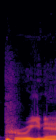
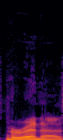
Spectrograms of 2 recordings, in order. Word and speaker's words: Perena: Making sure I pronounce it correct because I always said Pirina and then you correct me on Twitter. It's Pirina.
